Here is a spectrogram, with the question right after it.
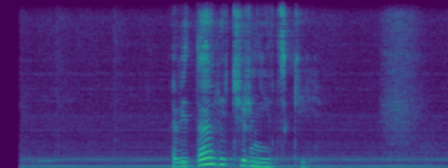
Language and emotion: Russian, neutral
